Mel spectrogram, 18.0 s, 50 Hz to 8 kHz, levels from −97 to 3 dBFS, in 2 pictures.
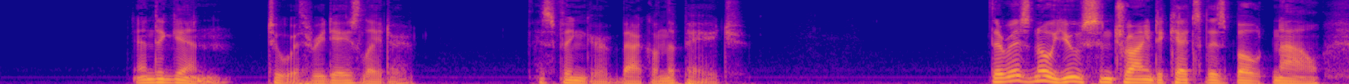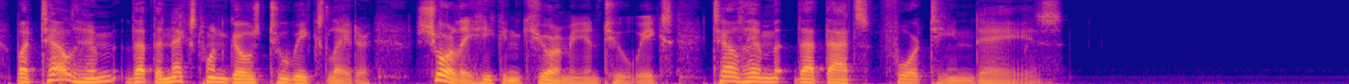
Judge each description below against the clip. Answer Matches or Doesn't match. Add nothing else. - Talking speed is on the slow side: Doesn't match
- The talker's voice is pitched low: Matches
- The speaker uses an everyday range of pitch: Doesn't match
